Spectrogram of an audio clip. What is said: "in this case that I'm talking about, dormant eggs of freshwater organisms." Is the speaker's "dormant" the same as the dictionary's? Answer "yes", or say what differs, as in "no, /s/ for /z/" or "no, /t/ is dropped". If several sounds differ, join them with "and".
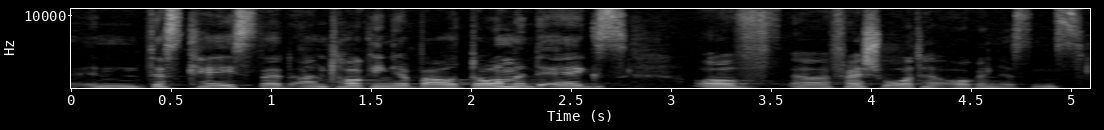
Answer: yes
